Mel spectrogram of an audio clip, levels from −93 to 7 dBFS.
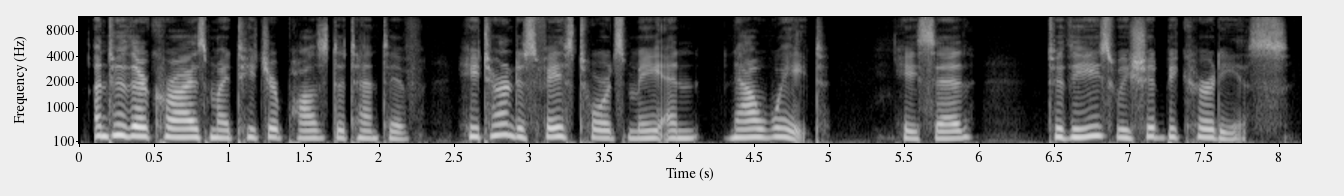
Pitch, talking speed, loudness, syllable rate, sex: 210 Hz, 175 wpm, -19 LUFS, 5.1 syllables/s, female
